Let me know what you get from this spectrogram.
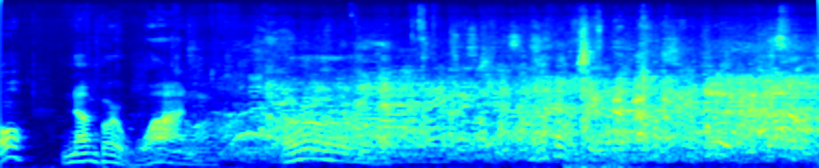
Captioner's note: croud chatting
